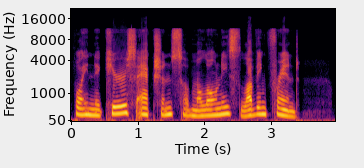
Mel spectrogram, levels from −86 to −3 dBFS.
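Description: From 0.63 to 1.14 s the speech is driven about 5 dB past what the signal path can carry, so the peaks are sheared flat. This is hard clipping, and it is heard as a harsh, gritty fuzz on the loud sounds in that stretch, because the squared-off tops add high harmonics. It happens again, equally hard, in a short burst at 2.65 to 2.70 s. A lighter overload of about 2 dB at 3.17 to 3.21 s gives a brief crackle.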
